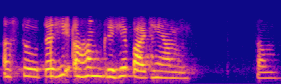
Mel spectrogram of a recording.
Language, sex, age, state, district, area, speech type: Sanskrit, female, 18-30, Rajasthan, Jaipur, urban, conversation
